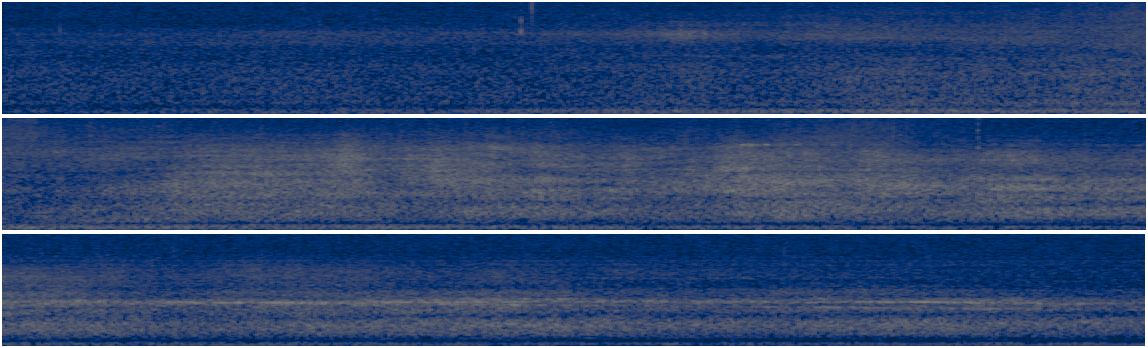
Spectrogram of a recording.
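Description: An airliner at Edinburgh Airport produces a steady, distant jet engine roar that swells gently in the middle and holds as a broad, continuous rumble with no voices over it.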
